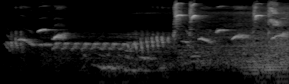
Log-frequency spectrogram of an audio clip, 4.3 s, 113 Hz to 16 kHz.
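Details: White-rumped shama singing in 2023, songbird competition context: rising and falling whistled notes, then a soft warbling trill, ending in bright high chips and short upslurred whistles.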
